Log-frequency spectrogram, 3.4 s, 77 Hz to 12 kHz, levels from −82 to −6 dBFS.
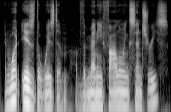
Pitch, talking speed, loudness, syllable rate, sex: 95 Hz, 175 wpm, -21 LUFS, 5.1 syllables/s, male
